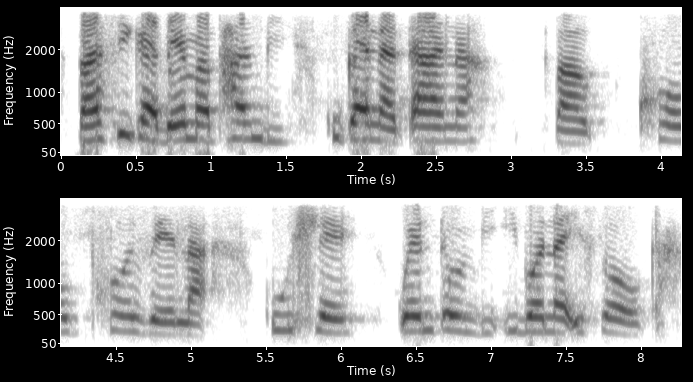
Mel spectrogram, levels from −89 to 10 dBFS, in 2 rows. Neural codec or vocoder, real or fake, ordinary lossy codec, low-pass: none; real; none; 3.6 kHz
